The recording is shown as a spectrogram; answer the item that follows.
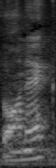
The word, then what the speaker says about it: chthonic: Anyway, the Alraun is seen as very chthonic in nature. I know you can say it with like the C silent, depending on your practice, like you would just say chthonic.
